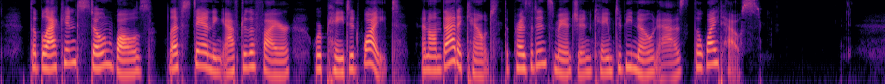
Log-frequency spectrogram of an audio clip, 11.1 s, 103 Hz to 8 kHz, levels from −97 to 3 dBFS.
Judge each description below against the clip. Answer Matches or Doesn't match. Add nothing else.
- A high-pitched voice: Matches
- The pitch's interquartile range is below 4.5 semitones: Doesn't match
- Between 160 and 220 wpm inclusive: Doesn't match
